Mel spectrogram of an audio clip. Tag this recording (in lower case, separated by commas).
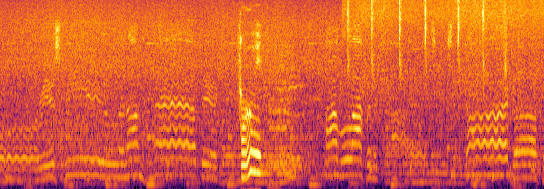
music, male singing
